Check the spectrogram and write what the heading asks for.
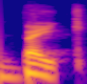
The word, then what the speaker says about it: Beek: it's like it's surname's bake it's pronounced bake like bacon cake but continue please okay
